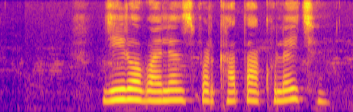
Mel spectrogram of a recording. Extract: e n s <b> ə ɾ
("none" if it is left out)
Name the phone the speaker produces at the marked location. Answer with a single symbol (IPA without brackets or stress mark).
p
